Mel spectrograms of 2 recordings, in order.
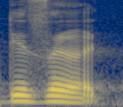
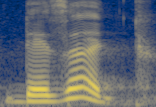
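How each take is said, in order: First: डिज़र्ट as "di-ZERT"; short "di" first, long "zert" in डिज़र्ट; corrected dessert. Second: डेजर्ट as "DEZ-ert"; mispronounced dessert. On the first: Teacher correcting the slip, sweet dish as डिज़र्ट. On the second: Teacher setting up the mistake, dessert as डेजर्ट. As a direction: open with "de" in डेजर्ट, like the arid land. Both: Shown as a demonstration. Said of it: "नहीं, वो है डिज़र्ट".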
